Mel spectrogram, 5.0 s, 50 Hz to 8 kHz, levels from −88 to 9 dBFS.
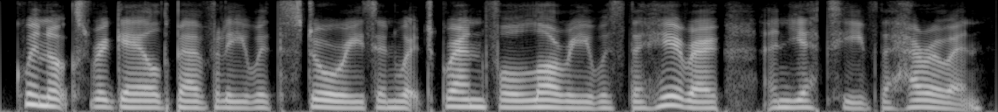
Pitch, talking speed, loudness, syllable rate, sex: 175 Hz, 190 wpm, -18 LUFS, 6.4 syllables/s, female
